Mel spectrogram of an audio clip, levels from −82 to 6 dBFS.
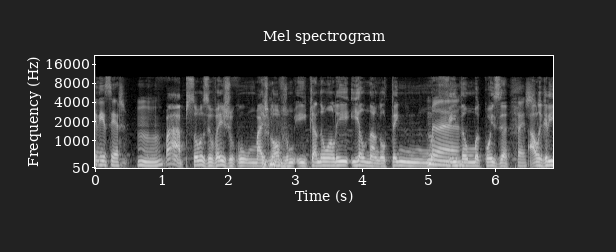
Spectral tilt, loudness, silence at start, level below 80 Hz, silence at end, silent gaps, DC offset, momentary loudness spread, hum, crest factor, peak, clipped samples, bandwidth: -5.5 dB/octave; -14 LUFS; 0 s; -44 dBFS; 0 s; none; under 0.1%; 5 LU; none; 10 dB; -4 dBFS; under 0.1%; 10.5 kHz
